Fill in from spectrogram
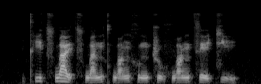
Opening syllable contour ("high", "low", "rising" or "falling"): high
